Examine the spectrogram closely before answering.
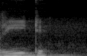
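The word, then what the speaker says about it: read: टू रीड रीड रेड रेड लेकिन spelling तीनों की सेम होती है। आर ई ए डी आर ई ए डी आर इ ए डी रीड रेड रेड टू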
